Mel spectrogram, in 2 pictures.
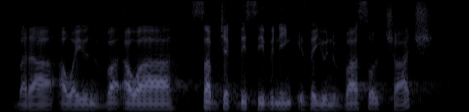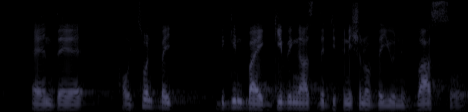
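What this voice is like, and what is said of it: Shaky voice from a cold. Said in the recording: “forgive my voice a little bit ... we just been hard hit with cold ... should you hear the tremors, bear with me. That's not how I speak all the time.”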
